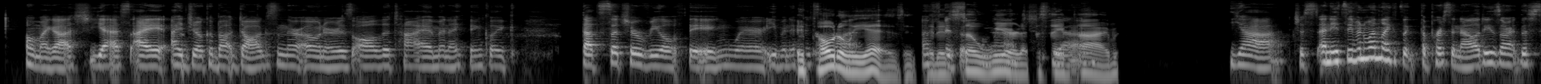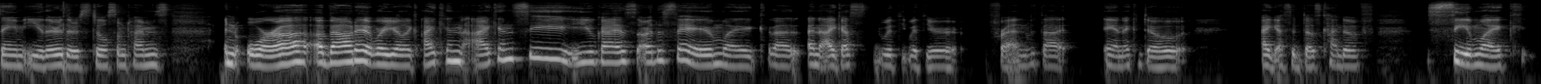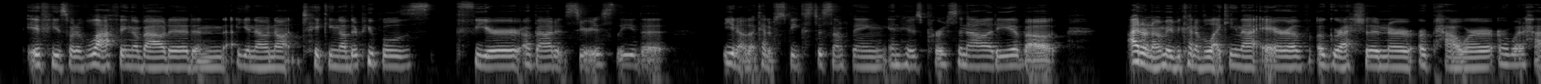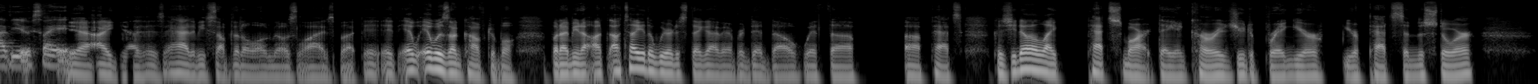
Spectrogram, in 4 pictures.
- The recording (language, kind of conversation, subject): English, unstructured, How have the animals you’ve cared for or trained shaped the way you build connections with people?
- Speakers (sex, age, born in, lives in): female, 25-29, United States, United States; male, 50-54, United States, United States
- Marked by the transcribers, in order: other background noise; tapping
